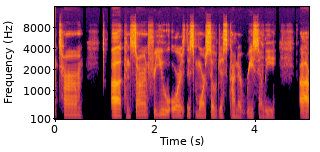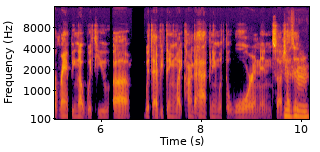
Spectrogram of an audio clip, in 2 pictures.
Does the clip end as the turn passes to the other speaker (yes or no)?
yes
